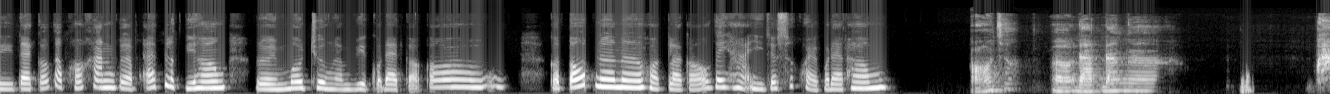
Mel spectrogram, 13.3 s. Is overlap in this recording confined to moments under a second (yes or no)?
yes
